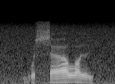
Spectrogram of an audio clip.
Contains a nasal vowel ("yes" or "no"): no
